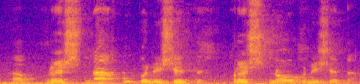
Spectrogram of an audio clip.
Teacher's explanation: संस्कृत में क्या होता है, आ उ मिलने से ओ हो जाता है। जैसे प्रश्न उपनिषद, प्रश्नोपनिषद, आ उ मिलने से जनरली संस्कृत में ओ हो जाता है।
